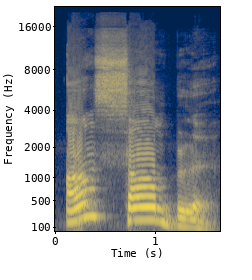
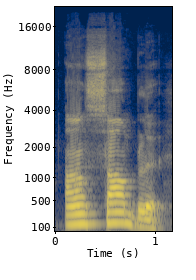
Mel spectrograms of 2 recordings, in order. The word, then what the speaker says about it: ensemble: Ensemble. E aqui no caso não pronuncia a vogal final, fica o bl, né? Ensemble.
